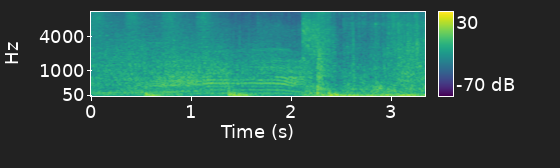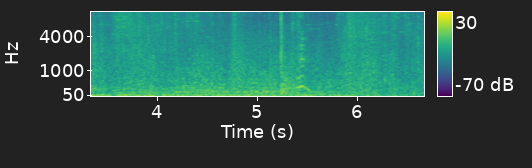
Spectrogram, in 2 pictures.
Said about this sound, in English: My world flipped right then. Literally. The impact came towards the rear and knocked the truck completely off the ground and onto its side. I wasn't buckled in and immediately hit the roof.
